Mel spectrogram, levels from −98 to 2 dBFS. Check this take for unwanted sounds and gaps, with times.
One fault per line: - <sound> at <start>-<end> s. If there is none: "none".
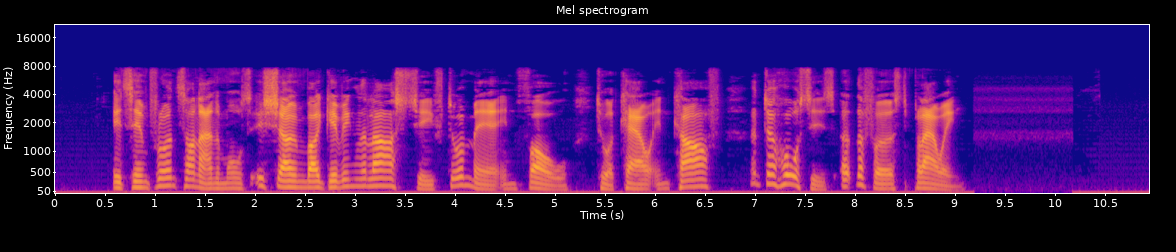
none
